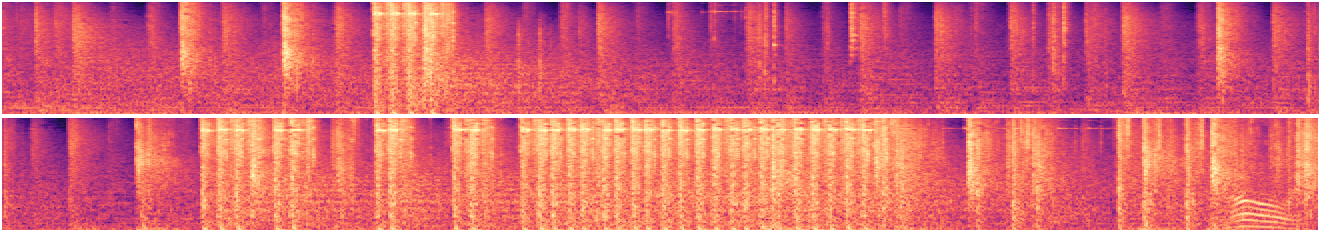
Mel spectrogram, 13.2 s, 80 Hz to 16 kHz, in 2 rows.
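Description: Heavy automatic gunfire in the H3VR virtual reality shooter, rapid bursts and fusillades crackling throughout, growing denser and louder in the second half, with occasional talk underneath.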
